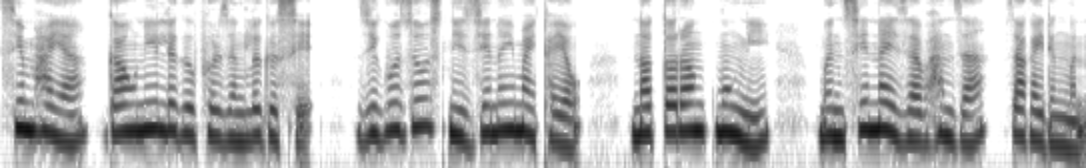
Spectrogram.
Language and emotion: Bodo, neutral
